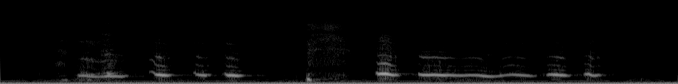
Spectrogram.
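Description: A voice imitates a woman crying inside a room, in Wang Ying's quarters at a mountain stronghold: short whimpering sobs, a sharp gasping breath midway, then a long wavering wail that trails into more sobbing. Fairly quiet, with no other sounds.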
